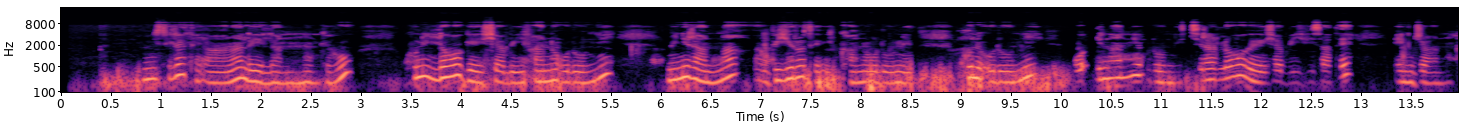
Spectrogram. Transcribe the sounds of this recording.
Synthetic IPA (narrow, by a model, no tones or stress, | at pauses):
mɪsɪlɛt̪ɛaːnɐle̞ːlːɐnnːɔŋkɛhʊ | kʰʊnɪlɔwɔɡe̞ːʃːɐbiːfɐnːɔʊd̪uːnːɪmɪnɪɾɐnːɐbiːɾɔt̪ʰɛɪkʰːɐnːɔʊd̪unːɛkʊnɪʊd̪unːɪwɔɗːɪnɐnːɪʊd̪unɪt͡ʃːɪɾɐlɔwɔɡe̞ːʃːɐbiːfɪsɐt̪ɛ | ɪnd͡ʒɐɐnːɔ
